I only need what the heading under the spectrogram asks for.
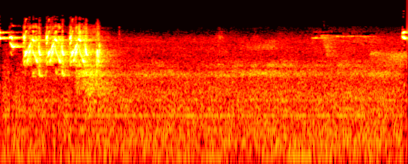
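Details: Goldfinch training song for caged birds: a brief, fast cluster of bright, high tinkling twitters lasting about a second, then near silence with a faint thin note and a final chirp.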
